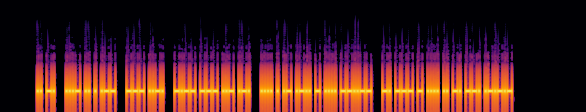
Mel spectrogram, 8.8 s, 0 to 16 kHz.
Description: Morse code, heard as a keyed tone, about 50 wpm, 700 Hz. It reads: IN VIEW OF YOUR HEALTH, NOTHING.
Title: Sentences from Top 900 Words 50wpm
